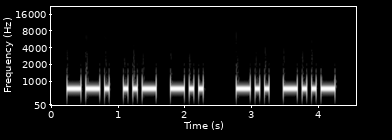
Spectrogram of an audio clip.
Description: Morse code, heard as a keyed tone, about 17 wpm, 700 Hz. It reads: GUD DX
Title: Speed-Racing Common QSO Phrases Encore - 17wpm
